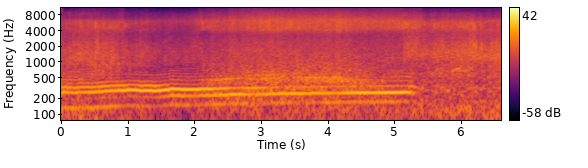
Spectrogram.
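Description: Dirt bike engine held at high revs under throttle, a steady note that climbs slightly; about five seconds in the throttle is shut off and the engine note drops away, leaving rushing wind noise.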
